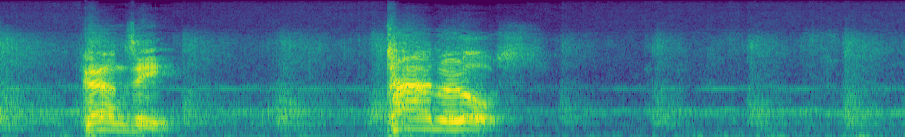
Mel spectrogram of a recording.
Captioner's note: bagpipes fade; marching fades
